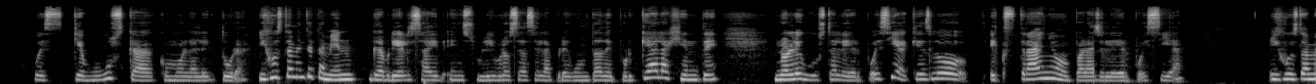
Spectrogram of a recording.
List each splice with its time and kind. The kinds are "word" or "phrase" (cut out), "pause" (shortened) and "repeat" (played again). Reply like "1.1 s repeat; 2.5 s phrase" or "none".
9.8 s pause; 10.9 s word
